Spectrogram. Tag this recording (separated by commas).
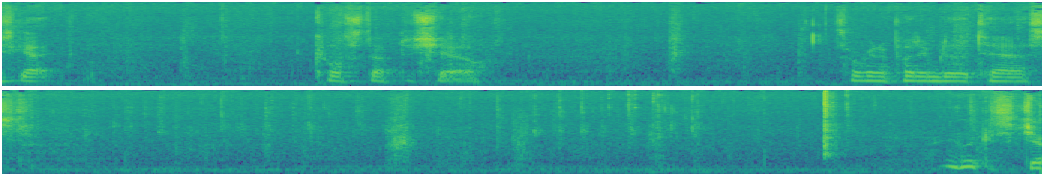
Speech, inside a large room or hall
